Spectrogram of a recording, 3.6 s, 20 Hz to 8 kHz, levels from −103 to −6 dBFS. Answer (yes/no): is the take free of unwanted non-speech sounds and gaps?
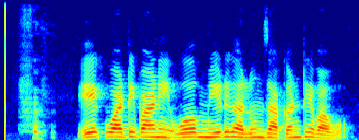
no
